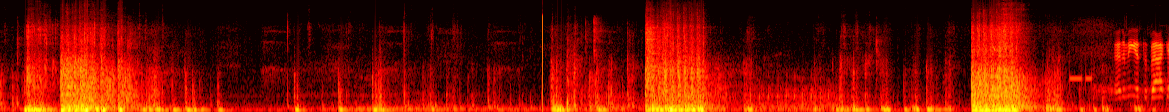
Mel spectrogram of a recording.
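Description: Gunfire in Call of Duty Modern Warfare, a St. Petrograd ground match, comes as a few loud bursts of shots spaced several seconds apart, with quieter game noise in between.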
